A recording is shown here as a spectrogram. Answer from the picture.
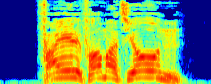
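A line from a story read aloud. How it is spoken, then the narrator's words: Bellowed. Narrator (German): brüllte Mans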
